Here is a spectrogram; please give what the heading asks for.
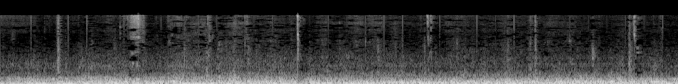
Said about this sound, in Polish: My też jedziemy Seatem, troszkę większym Seatem, Alhambrom i wszystkich miłośników Seatów pozdrawiamy.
